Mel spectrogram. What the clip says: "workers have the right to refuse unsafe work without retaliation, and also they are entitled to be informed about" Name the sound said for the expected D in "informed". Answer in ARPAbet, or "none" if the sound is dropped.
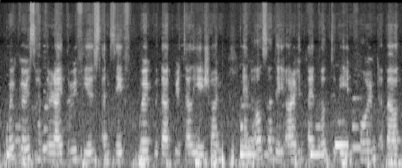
D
